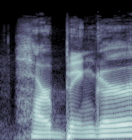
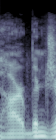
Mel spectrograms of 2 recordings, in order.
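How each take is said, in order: First: The g is hard, as in go. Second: The g is soft, as in gem. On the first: It helps someone spell the word. "I'll say harbinger" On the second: It is the everyday way of saying it. "if I say it normally"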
